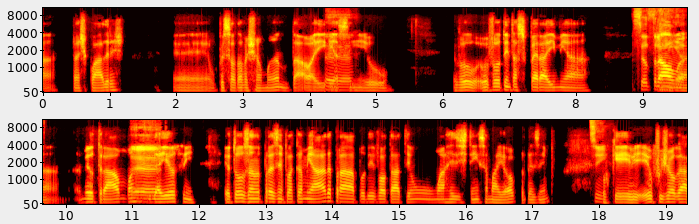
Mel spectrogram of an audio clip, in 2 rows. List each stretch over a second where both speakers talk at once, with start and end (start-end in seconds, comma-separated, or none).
none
